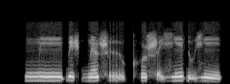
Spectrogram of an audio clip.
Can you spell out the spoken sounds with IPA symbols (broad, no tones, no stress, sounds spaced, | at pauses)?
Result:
ŋ͡m ĩː ɓ e ʃ ɡ͡b ɛ̃ ʂ r ṵ kʰ u ʂ ɛ̰ ʑ ĩ ɗ ṵ ʑ ĩ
